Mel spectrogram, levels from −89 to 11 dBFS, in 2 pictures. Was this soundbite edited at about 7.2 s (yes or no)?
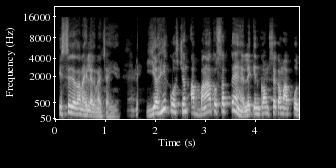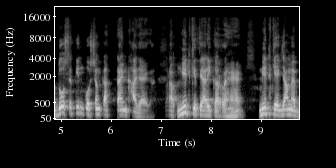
yes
